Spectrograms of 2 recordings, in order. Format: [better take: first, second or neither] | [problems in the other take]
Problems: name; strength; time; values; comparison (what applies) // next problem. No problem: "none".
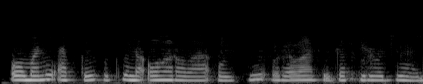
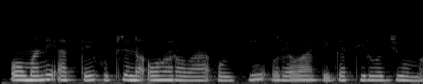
second | noise reduction (neural mask model Resemble Enhance denoiser)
